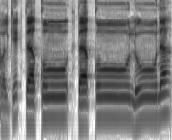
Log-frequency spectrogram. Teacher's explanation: تقو میں قاف کو اپنے موٹا رکھنا ہے، اس کو باریک نہیں کرنا، تقو نہیں پڑھنا بلکہ تقولون۔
